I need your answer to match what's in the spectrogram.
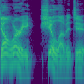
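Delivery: corny, cringey, cheesy commercial announcer delivery. Mocking a product commercial, the speaker quotes its line, imitating the cheesy delivery. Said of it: "And they say it like that".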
